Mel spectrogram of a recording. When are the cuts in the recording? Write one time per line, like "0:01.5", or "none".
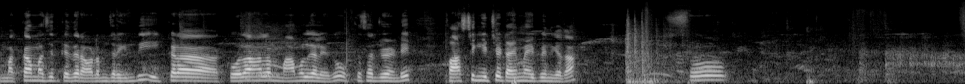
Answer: none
